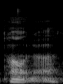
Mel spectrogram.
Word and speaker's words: Epona: I think it's probably pronounced Epona, right? – Epona. That's how I say it.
